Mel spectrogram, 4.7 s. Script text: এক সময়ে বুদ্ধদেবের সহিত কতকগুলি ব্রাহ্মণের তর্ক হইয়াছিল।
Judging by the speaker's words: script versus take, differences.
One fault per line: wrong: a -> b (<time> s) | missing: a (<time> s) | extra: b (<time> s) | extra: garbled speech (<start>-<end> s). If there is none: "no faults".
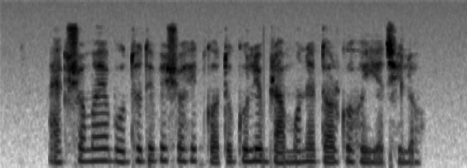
no faults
